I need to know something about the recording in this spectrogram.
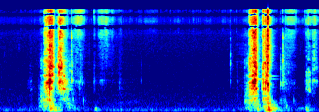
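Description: Paper trimmer's sliding blade cutting through a strip of designer paper, two quick rasping strokes about four seconds apart, each under a second long, trimming off the score lines.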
